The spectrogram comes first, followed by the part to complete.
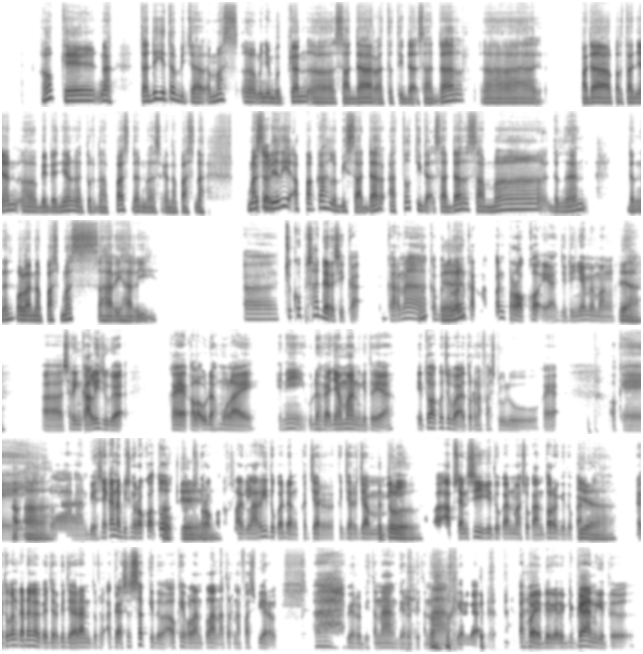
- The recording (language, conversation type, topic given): Indonesian, podcast, Bagaimana kamu menggunakan napas untuk menenangkan tubuh?
- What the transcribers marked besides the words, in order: tapping; other background noise; inhale; breath; chuckle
